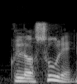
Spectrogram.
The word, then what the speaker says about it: Clojure: Dice, tiene que pronunciarse como closure, ¿no?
